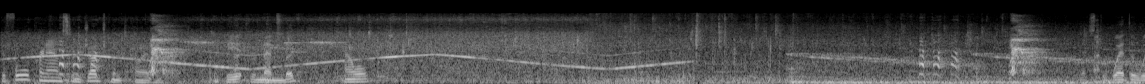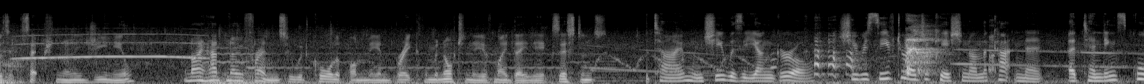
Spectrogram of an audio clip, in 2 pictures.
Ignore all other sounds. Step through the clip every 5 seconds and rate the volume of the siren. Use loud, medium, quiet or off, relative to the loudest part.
loud, loud, loud, quiet, quiet.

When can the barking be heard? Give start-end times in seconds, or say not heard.
0.6-2.4, 9.2-11.0, 19.6-21.4.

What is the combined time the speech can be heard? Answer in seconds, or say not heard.
16 s.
